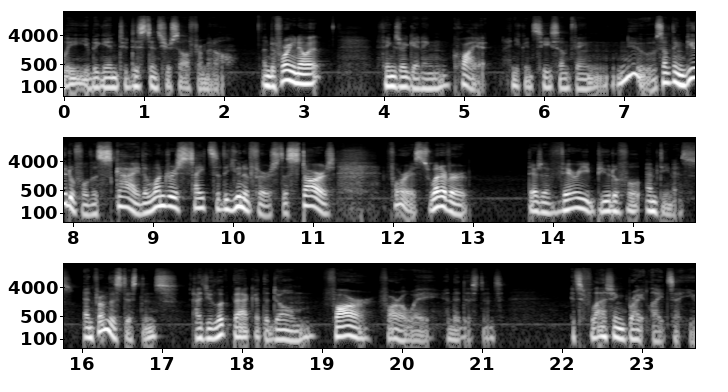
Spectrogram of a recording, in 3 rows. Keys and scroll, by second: 2.6 b.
